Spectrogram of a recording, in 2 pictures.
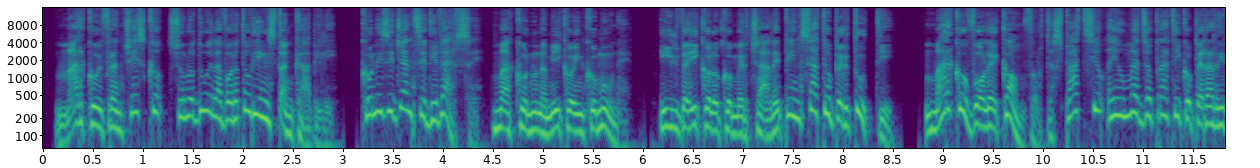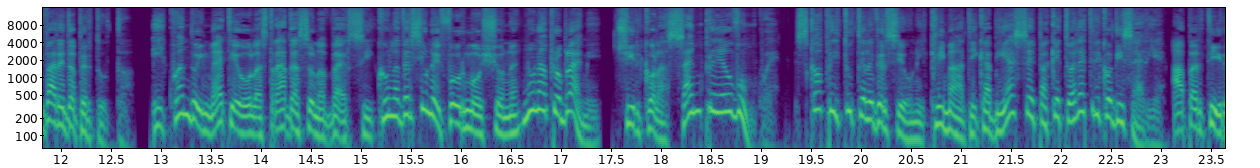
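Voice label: Italian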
